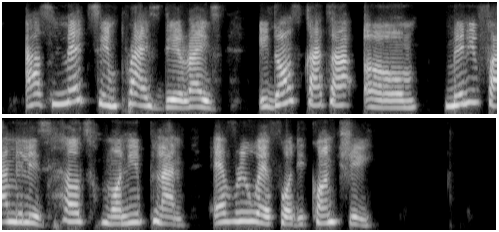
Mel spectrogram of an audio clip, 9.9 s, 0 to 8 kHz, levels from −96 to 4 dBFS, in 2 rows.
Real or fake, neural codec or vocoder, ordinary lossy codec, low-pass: fake; vocoder, 22.05 kHz, 80 mel bands, Vocos; Opus, 16 kbps; 7.2 kHz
